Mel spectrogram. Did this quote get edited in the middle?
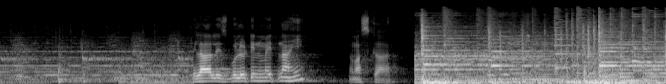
no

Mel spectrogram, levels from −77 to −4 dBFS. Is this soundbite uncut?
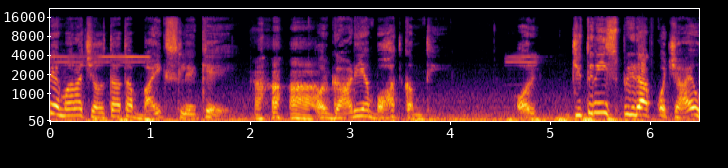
yes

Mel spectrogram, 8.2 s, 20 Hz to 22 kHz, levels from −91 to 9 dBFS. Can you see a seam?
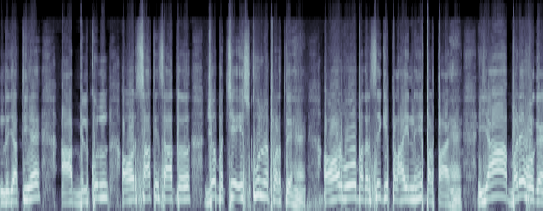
no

